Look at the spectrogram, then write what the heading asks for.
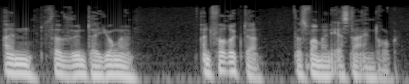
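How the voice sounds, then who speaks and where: A man's voice: deep voice, normal speed, dark tone, husky, no room sound. An actor playing a sceptical detective who narrates his case in a dry, composed way for a crime radio drama. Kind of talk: scripted first-person crime narration.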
